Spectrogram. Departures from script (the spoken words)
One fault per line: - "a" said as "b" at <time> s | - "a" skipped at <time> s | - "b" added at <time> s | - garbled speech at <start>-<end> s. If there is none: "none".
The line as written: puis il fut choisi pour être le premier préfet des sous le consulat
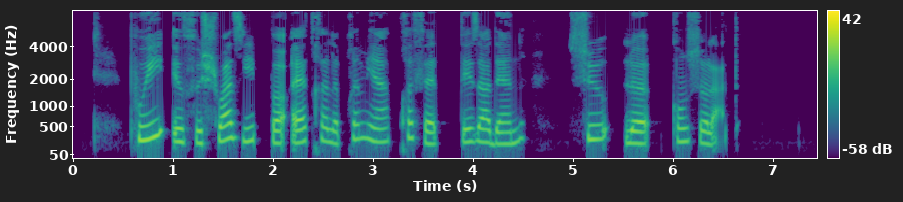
- "ardennes" added at 4.1 s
